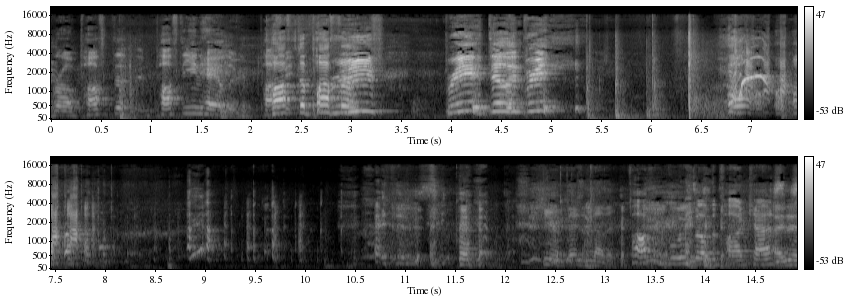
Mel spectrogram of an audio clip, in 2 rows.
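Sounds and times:
speech: 0:00.0 - 0:03.4, 0:04.0 - 0:05.4, 0:06.8 - 0:07.9, 0:10.8 - 0:14.9
balloons popping: 0:05.4 - 0:07.0
people laughing: 0:06.7 - 0:14.9.

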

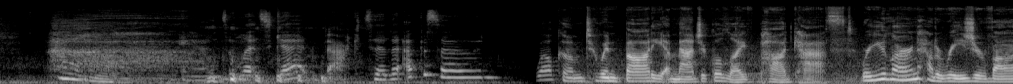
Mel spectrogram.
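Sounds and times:
deep breath drawn during a guided meditation: 0:00.0 - 0:01.9
speech: 0:02.1 - 0:10.1.

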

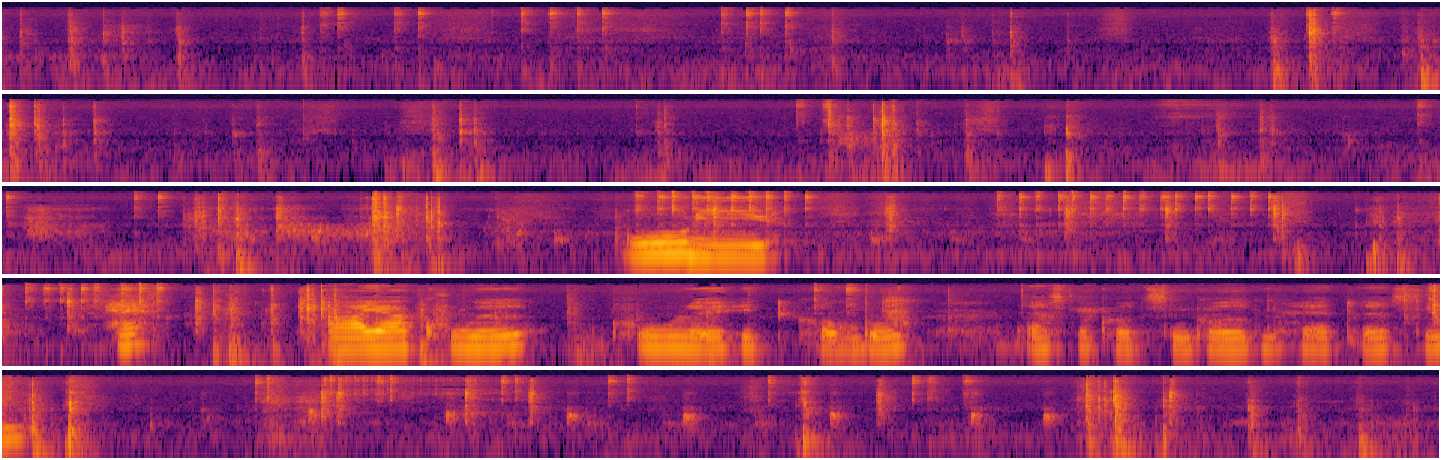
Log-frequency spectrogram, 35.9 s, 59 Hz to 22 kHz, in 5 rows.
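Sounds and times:
typing a chat message on a computer keyboard: 0:00.0 - 0:04.2, 0:06.4 - 0:07.8, 0:10.4 - 0:11.8, 0:14.2 - 0:16.7, 0:17.5 - 0:23.3, 0:30.0 - 0:35.3
speech: 0:17.5 - 0:18.3, 0:23.3 - 0:29.1.

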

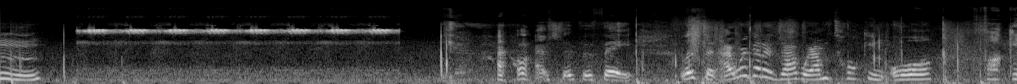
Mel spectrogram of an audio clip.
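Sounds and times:
crickets chirping: 0:00.8 - 0:04.0
speech: 0:05.2 - 0:10.1.

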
